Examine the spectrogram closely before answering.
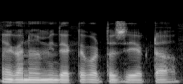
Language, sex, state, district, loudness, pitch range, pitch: Bengali, male, Tripura, West Tripura, -17 LUFS, 105-110 Hz, 105 Hz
